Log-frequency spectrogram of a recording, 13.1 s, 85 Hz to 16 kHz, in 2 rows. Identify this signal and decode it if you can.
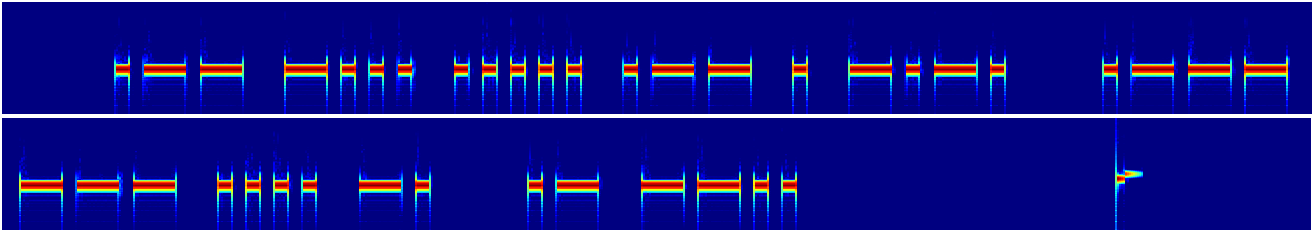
Morse code, heard as a keyed tone, about 17 wpm, 700 Hz. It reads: WB5WEC JOHN AZ
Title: K1USN SST QSO Practice - 17wpm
